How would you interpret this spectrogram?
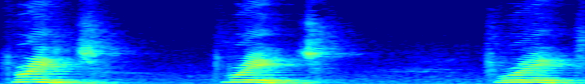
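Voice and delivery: short "Fridge" with the final dge released; bật âm cuối. Shown as a demonstration. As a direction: pop the ending of "Fridge". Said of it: "quan trọng là chúng ta phải có âm cuối". (đọc "Fridge" nhanh, bật âm cuối)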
